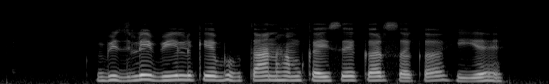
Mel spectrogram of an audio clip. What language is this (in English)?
Magahi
